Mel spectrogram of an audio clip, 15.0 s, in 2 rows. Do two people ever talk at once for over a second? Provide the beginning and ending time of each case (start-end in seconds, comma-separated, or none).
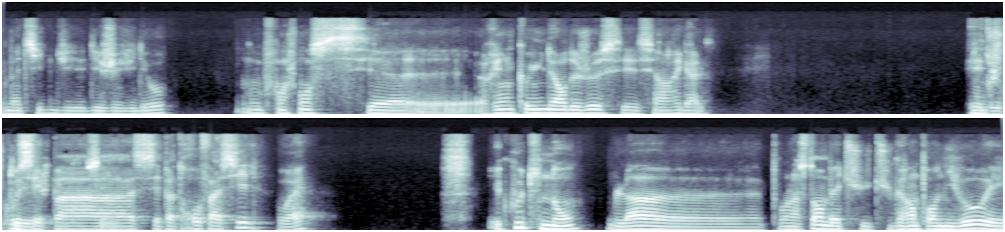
7.3-8.5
